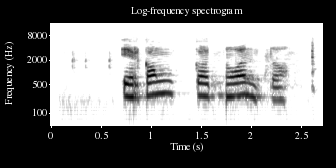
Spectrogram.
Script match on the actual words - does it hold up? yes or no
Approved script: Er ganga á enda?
yes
